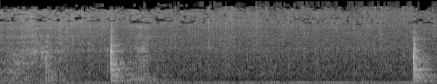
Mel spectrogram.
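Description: Bacon sizzling on a griddle for a patty melt, a steady hiss with two sharp scrapes of a grill scraper, close and fairly loud.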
